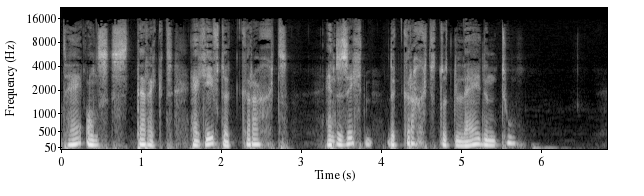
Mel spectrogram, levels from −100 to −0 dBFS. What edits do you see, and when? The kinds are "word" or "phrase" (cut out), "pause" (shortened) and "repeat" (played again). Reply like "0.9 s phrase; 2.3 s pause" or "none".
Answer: 2.0 s word; 3.4 s word; 3.9 s word; 4.7 s word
